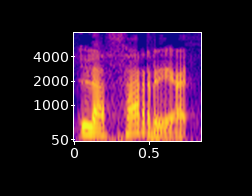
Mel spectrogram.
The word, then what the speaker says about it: Lazarre: ¿Cómo debían de pronunciar los americanos? Jane Lazarre. Jane vale, pero Lazarre, ¿cómo lo debían pronunciar? – Lazarre. – Lazar. – Vale, Bien, Jane Lazar.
